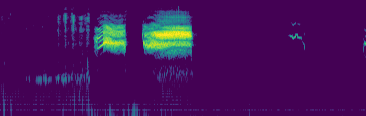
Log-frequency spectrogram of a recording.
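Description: Monkey calls: two high, wavering squeals in quick succession, the second longer. A faint short chirp follows near the end.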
